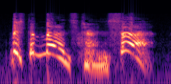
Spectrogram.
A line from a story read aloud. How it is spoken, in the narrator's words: I cried to him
